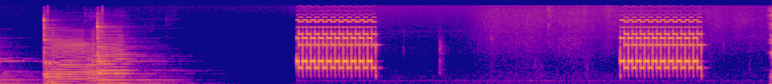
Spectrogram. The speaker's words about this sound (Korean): 야 전화 안 받냐?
